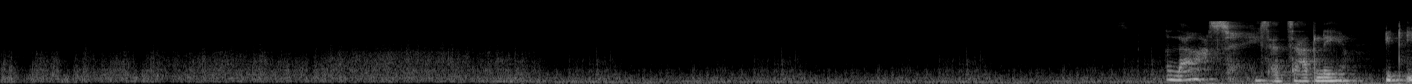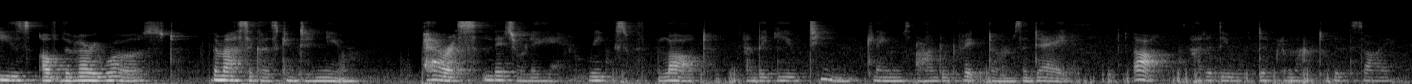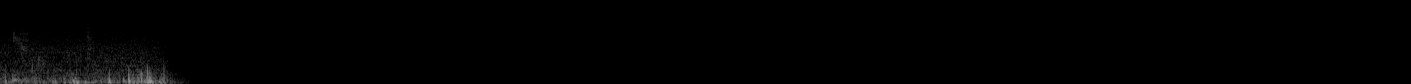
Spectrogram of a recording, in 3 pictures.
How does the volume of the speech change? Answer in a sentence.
The volume of the speech goes down.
